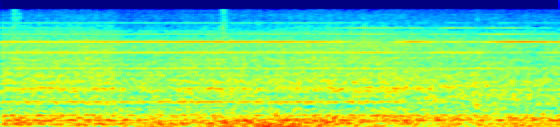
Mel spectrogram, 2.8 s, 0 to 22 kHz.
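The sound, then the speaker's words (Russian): A heavy four-axle dump truck weighing over 17 tonnes is started up; its engine runs with a loud, steady, deep roar and a faint high whine on top, holding an even level throughout with no voices. “Посмотрим, как тут у нас с зажиганием.”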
